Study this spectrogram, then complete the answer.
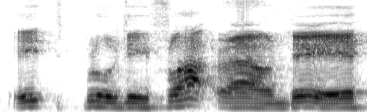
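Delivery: put-on slow, loud, broad Northern England accent. Playing a Northern flat earther, broad Northern England accent. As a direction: drawl it like a Yorkshire farmer in Northern England accent. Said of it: "accent that I think of".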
